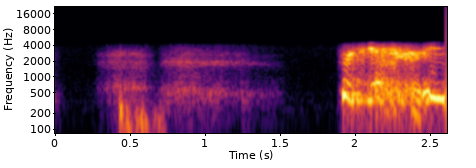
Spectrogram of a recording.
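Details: Itchy sneezes: a short breathy build-up, a pause, then a loud, sharp sneeze burst.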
